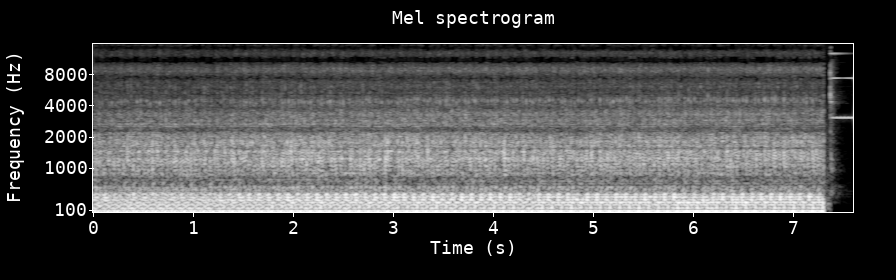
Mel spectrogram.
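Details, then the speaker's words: 2024 Ford F-150 5.0 V8 on its first cold start after a high-flow catted Y-pipe install, idling: quick regular ticking puff in time with the engine. A joint leak was heard and felt underneath; the owner hopes it seals, then retorque. "I don't hear hear it but when it when you crank it on the cold start you can hear it I got under there and I could feel it so we'll just have to see if that ends up ceiling"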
